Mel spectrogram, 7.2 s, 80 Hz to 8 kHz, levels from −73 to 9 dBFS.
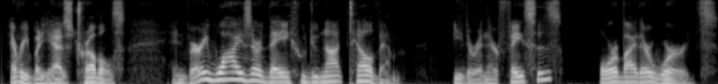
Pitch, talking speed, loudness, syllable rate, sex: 125 Hz, 175 wpm, -16 LUFS, 5.2 syllables/s, male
